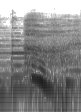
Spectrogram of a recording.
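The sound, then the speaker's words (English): A person imitates a yawn: one long, breathy vocal yawn that swells and then slides downward in pitch over about a second. It is moderately loud, with no talking. “As he continued on his way, the little train engine yawned.”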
